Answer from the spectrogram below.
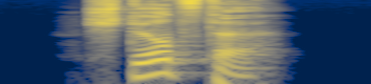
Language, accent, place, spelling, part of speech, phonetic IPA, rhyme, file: German, Germany, Berlin, stürzte, verb, [ˈʃtʏʁt͡stə], -ʏʁt͡stə, De-stürzte.ogg
- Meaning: inflection of stürzen: 1. first/third-person singular preterite 2. first/third-person singular subjunctive II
